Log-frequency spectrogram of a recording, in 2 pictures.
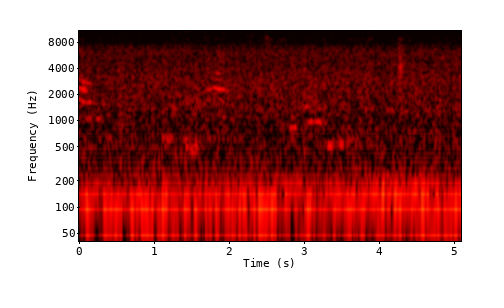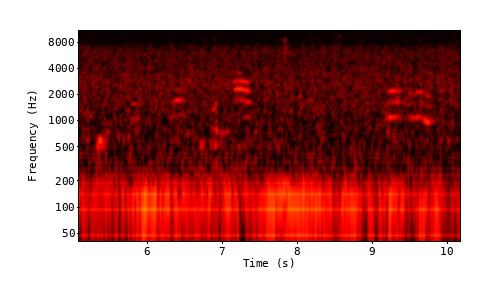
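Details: Kitten giving faint, short high mews scattered through the clip, several thin harmonic cries spaced a few seconds apart over a steady low background hum.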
